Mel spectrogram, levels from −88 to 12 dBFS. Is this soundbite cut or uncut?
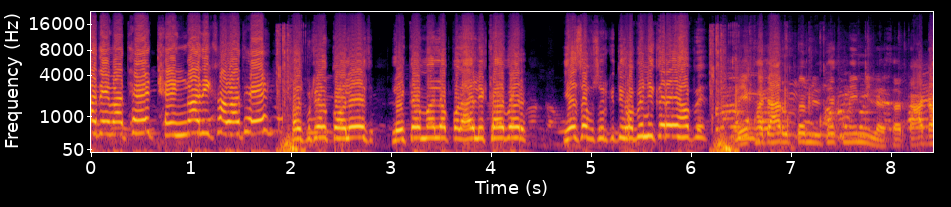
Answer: cut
